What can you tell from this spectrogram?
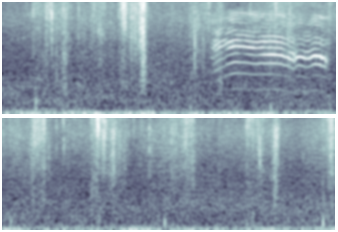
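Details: Ear-tipped stray tabby-and-white cat, recently neutered, playful and friendly, in a park with a large pond near a slide; one clear, slightly arched, harmonic meow lasting under a second, amid scattered footsteps, light clicks and low outdoor rumble.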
